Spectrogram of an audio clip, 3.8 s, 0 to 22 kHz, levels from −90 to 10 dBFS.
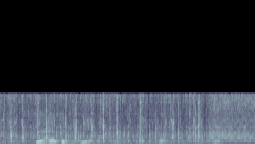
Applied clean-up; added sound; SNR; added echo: none; Bicycle; -3 dB; none.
